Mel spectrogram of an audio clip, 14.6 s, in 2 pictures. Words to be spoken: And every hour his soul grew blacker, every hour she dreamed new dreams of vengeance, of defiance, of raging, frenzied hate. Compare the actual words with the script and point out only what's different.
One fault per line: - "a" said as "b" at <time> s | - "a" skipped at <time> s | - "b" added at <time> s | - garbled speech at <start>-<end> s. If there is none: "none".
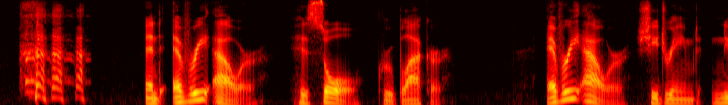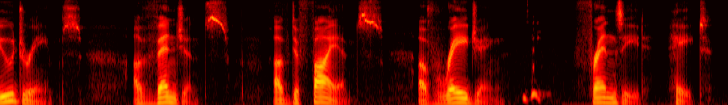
none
